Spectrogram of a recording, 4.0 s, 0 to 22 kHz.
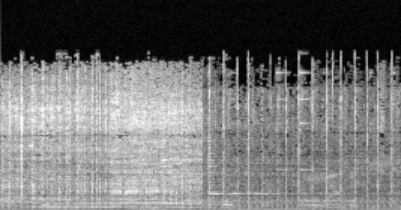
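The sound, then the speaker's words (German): A chainsaw mounted on an eight-propeller octocopter drone buzzes on a farm in Finnish winter, a loud, raspy engine whine with rotor hum, mixed with pulsing music and steady bass notes throughout. “Auf einem Bauernhof befestigen 3 Männer eine Kettensäge an einem Oktokopter. 8 Propeller reißen die Killer Drone in den Himmel.”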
